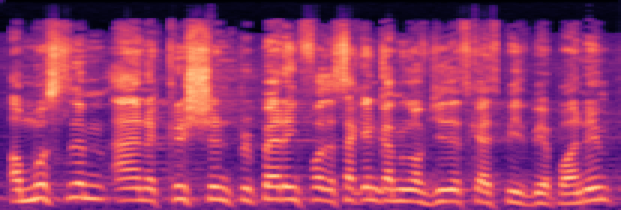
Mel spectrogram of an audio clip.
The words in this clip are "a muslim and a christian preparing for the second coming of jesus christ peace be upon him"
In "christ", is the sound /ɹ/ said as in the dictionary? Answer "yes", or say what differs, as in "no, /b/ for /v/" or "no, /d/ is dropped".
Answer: no, /ɹ/ is dropped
